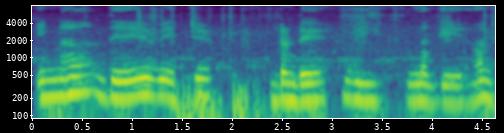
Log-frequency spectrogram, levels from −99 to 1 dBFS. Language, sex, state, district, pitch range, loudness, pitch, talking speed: Punjabi, male, Punjab, Kapurthala, 175-210 Hz, -15 LUFS, 190 Hz, 90 wpm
